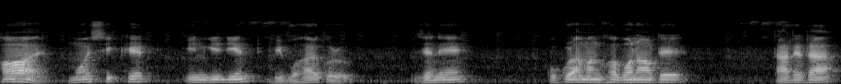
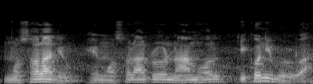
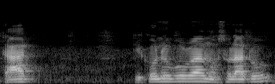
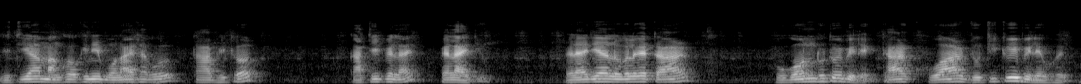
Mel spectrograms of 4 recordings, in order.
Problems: constant background noise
